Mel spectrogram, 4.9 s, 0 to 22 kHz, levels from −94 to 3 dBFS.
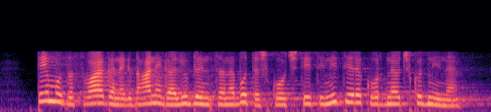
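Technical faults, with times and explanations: Nothing stood out on listening to this speech, which carries the narrow band of G.711 telephone coding with nothing heard above about 3.8 kHz.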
